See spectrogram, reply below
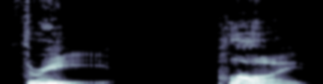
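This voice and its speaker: A woman reading a scripted textbook listening drill, saying words slowly and deliberately for learners to repeat. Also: lowish voice, huge pitch swings, a little mellow, no room sound, clean studio sound. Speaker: lesson narrator.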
